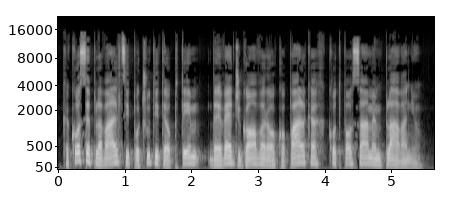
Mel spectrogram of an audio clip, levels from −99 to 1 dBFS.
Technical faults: none

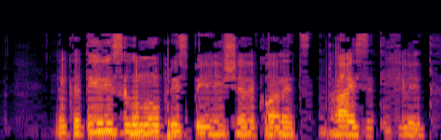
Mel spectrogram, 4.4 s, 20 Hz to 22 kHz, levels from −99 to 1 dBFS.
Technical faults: block size mismatch (padded); AAC compression

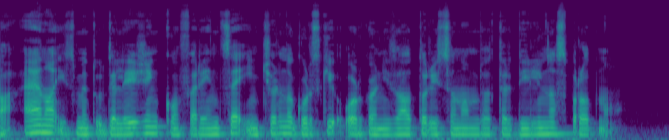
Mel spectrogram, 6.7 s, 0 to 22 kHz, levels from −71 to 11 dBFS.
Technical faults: none

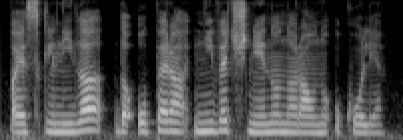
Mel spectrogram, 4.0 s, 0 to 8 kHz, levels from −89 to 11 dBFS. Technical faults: none

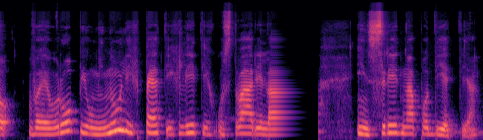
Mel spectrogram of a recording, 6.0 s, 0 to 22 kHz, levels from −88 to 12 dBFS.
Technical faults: short concealed packet loss; long network dropout

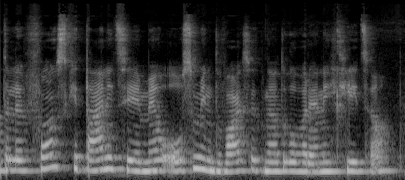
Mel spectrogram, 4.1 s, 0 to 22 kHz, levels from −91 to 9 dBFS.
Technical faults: gain pumping

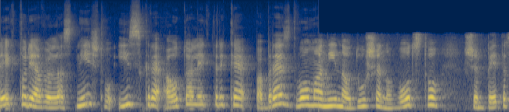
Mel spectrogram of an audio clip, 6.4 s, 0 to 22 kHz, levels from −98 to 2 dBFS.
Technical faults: input switched to a poorer device

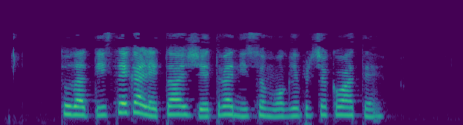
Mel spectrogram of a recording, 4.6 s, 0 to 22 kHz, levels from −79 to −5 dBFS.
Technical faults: transcoding between lossy codecs

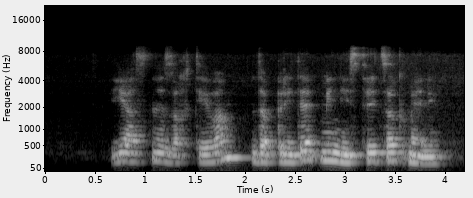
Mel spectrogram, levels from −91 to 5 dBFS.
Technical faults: automatic gain rising

